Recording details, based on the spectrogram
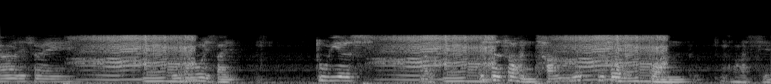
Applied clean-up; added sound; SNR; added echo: none; Wood; -3 dB; reverberation time 0.1 s.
